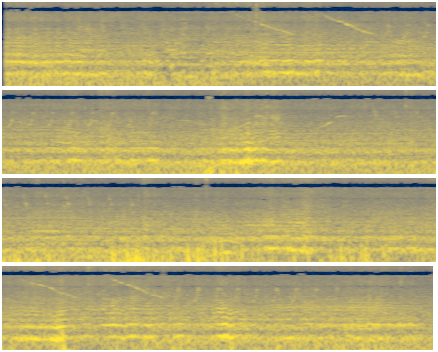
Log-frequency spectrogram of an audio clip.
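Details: Honey bees of a kept colony while a beekeeper releases the queen back among them: a dense, steady droning buzz with low humming tones, swelling and fading, plus occasional handling thumps.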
